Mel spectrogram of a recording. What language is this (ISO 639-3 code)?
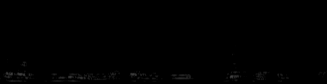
rus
